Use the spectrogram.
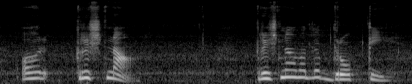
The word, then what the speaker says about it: कृष्ण: पीतांबर है और कृष्णा कृष्णा मतलब द्रौपदी जो द्रौपदी थी उनको कृष्णा बोलते थे क्योंकि वो कृष्ण भगवान की सखी थी इसलिए प्रोनाउंसिएशन में हमेशा कृष्ण का उच्चारण करिए ना कि कृष्णा का क्योंकि अगर कृष्णा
